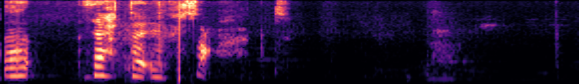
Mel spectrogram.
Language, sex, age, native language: Icelandic, male, 9, Icelandic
